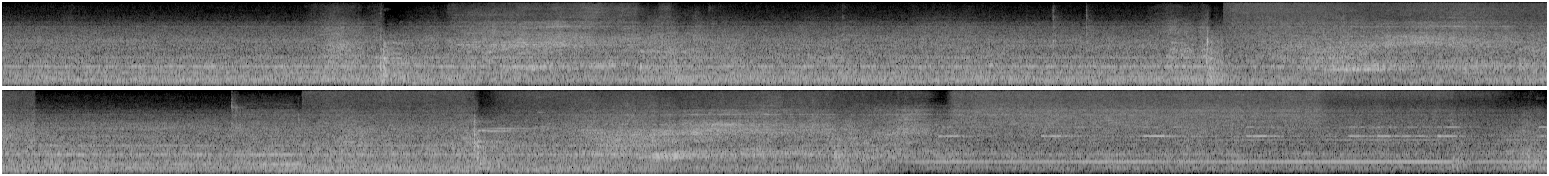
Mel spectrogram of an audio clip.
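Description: Forging-shop noise as red-hot steel is worked under a heavy forging press: a steady machinery din with three sharp metallic knocks spaced several seconds apart. Near the end the deep rumble drops away and a steady hum tone comes in.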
